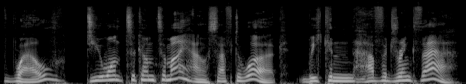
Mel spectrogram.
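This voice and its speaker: A woman reading a scripted listening-test dialogue with clear, careful delivery. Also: low voice, sing-song, unhurried, no echo, studio quality, full character voice. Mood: friendly.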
